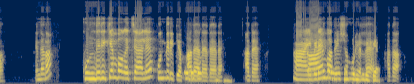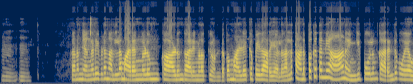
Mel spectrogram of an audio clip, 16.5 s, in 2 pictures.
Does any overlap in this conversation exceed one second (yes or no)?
yes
